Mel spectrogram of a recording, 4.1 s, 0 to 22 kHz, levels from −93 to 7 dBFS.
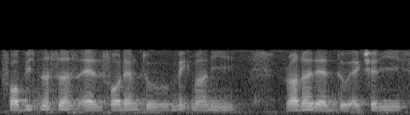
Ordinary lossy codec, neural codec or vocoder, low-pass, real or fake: none; none; 3.6 kHz; real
